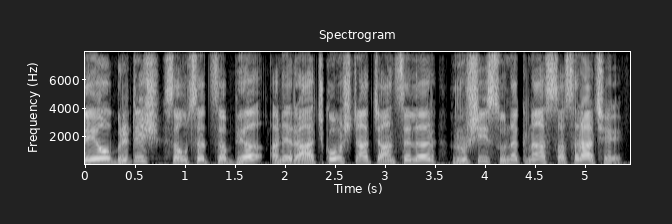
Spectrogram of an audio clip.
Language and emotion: Gujarati, neutral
